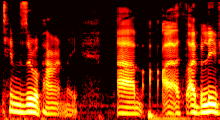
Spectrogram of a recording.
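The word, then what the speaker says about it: Tim Tszyu: and tim zu i've heard his name is just pronounced tim zhu was it tim tazu i think it's just tim zoo apparently um i i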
